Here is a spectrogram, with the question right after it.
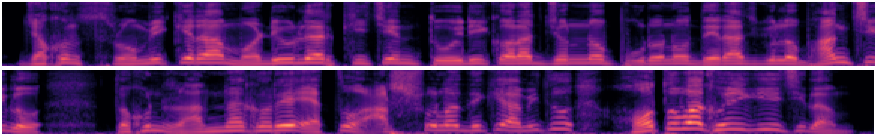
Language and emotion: Bengali, surprised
